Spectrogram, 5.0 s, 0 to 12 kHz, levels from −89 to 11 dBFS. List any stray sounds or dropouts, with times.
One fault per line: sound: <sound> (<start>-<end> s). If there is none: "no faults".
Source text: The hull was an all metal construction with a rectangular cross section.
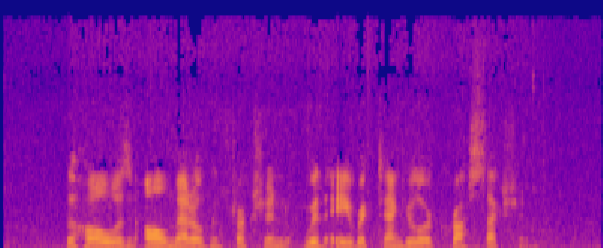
no faults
